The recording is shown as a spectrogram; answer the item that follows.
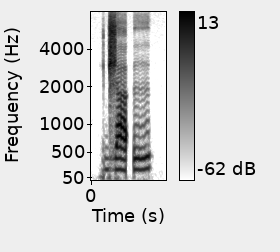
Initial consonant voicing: voiced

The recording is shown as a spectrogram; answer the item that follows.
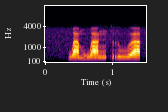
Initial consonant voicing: voiceless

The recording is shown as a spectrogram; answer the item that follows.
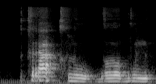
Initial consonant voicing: voiceless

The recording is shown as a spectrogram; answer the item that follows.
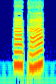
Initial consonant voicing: voiceless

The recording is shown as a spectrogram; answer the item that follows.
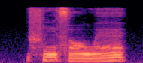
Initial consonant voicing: voiceless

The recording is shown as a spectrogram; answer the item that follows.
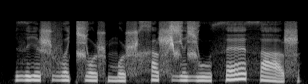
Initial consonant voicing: voiced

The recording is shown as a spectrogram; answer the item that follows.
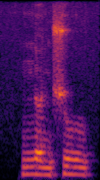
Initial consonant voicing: voiced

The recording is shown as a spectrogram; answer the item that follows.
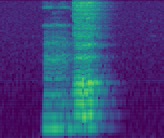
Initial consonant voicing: voiced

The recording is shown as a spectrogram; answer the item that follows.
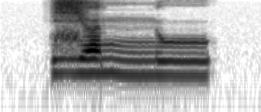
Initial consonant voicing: voiced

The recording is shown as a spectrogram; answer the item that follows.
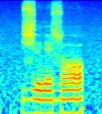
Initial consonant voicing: voiced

